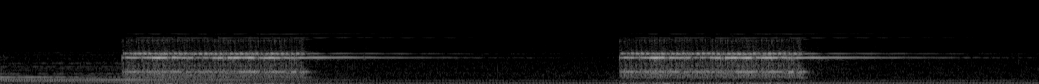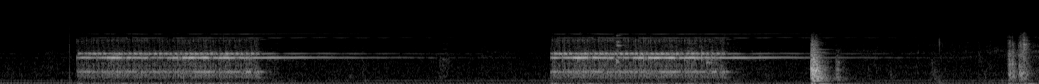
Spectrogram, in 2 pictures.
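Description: Telephone bell ringing four times, each ring about two seconds long and about five seconds apart. The last ring is cut off by a sharp click as the handset is lifted to answer.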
